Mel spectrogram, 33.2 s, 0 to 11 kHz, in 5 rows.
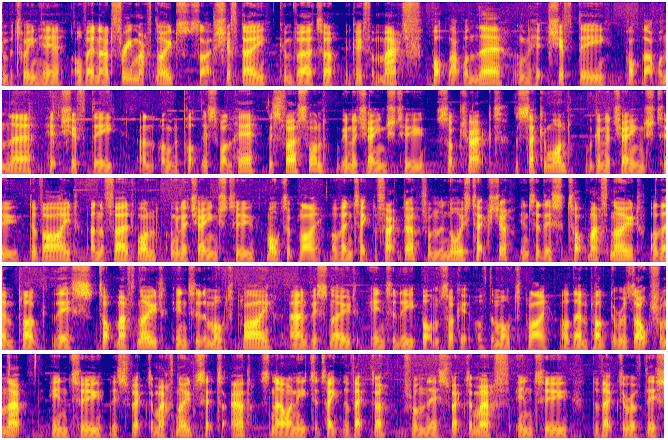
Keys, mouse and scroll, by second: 0.1 click, 2.1 shift+a, 4.2 click, 5.4 shift+d, 6.3 click, 7.1 shift+d, 8.4 click, 9.5-10.9 drag, 11.7-13.2 drag, 14.9-15.9 drag, 17.4-17.8 drag, 20.7 drag, 22.8 click, 23.0 click, 24.6 click, 25.4 middle click, 26.3-26.6 drag, 29.1 middle click, 30.0 drag.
